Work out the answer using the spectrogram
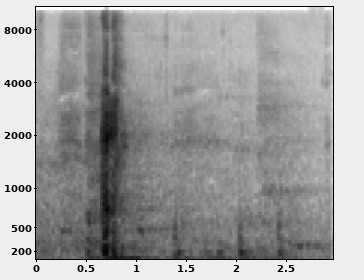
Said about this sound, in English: all that coughing, I must be making people uncomfortable.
